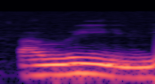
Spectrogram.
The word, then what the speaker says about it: Paolini: Paolini? Paolini, yes. The A-O is like O-U in Italian, or like O-U would be in English.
